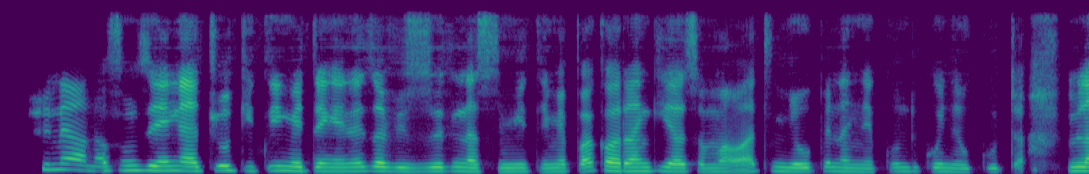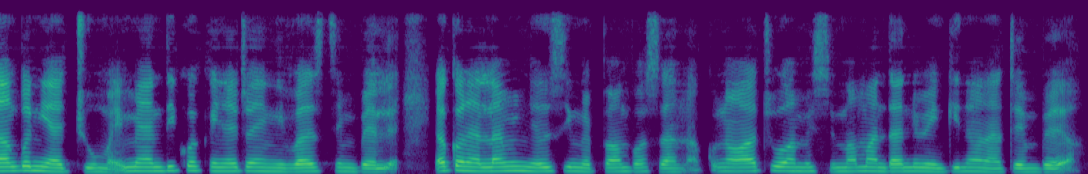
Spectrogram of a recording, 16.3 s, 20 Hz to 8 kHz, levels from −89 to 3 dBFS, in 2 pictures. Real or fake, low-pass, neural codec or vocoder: fake; 7.2 kHz; autoencoder, 48 kHz, 32 numbers a frame, DAC-VAE, trained on Japanese speech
